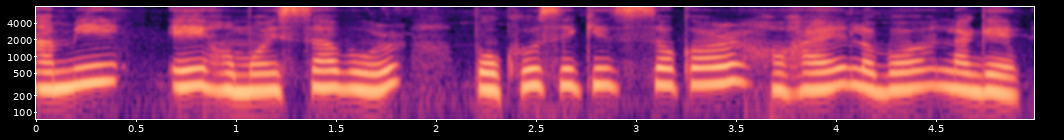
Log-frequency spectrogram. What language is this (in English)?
Assamese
